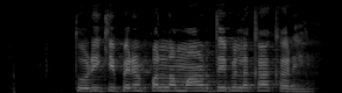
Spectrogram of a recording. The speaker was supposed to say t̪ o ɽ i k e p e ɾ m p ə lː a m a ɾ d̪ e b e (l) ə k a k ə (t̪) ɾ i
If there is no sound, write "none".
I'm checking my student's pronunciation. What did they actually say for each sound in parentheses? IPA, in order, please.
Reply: l, none

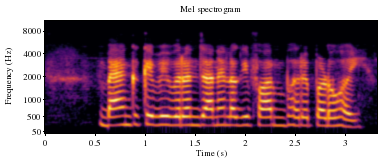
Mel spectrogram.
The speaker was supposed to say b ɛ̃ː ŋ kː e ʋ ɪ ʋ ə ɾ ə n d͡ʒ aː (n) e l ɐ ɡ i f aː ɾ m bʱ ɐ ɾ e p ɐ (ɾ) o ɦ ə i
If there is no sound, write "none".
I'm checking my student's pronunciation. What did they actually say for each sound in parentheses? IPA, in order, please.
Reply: n, ɽ

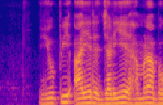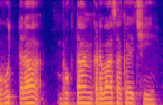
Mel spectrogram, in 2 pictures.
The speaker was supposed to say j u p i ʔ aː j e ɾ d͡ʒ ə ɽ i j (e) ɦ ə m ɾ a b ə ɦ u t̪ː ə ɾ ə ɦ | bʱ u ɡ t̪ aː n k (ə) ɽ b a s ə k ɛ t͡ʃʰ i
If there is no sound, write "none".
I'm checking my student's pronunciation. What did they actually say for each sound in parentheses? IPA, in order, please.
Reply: e, ə

